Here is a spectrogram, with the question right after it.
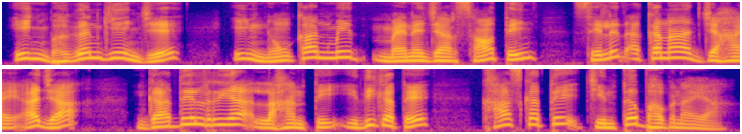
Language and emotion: Santali, happy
